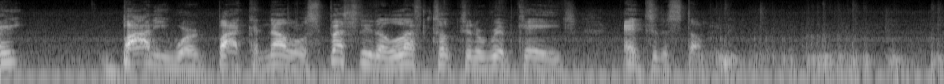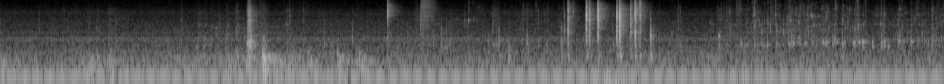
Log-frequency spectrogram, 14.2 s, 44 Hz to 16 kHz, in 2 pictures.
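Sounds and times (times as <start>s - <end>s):
speech: 0.0s - 0.2s, 0.8s - 6.3s
low steady hum: 0.0s - 14.1s
lemonade poured into a glass: 12.4s - 14.1s.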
